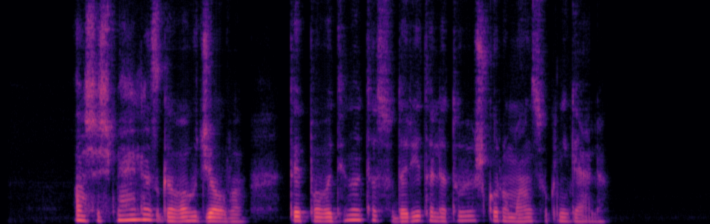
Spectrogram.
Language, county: Lithuanian, Vilnius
